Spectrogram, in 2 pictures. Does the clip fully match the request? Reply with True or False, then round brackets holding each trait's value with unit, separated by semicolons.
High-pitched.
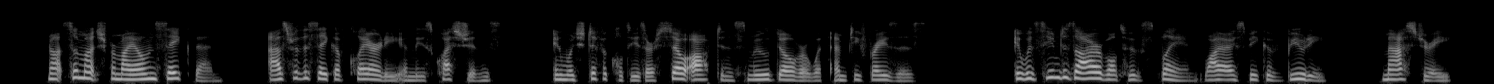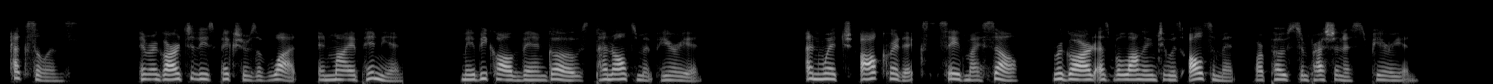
True (220 Hz)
